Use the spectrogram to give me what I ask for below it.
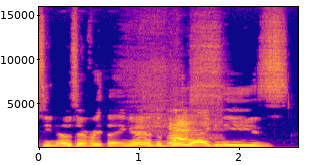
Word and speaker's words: Bolognese: a seven-course Bolognese. Oh. – At one point he says he makes a Bolognese feast. Fuck you, Flash. – I thought he like pronounced the G and everything too.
